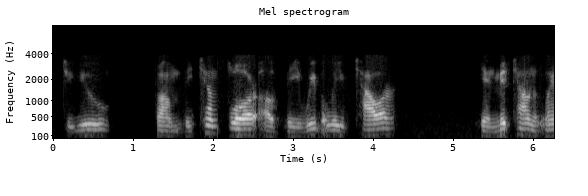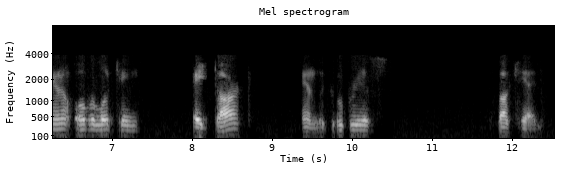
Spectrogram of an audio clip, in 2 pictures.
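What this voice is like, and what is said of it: Scratchy, hoarse voice from illness. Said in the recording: “my voice is scratchy. I've got what everybody in America seems to have”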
